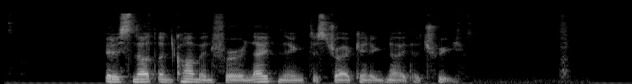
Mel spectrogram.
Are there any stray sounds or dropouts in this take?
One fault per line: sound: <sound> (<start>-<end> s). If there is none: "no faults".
sound: squeak (5.6-5.8 s)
